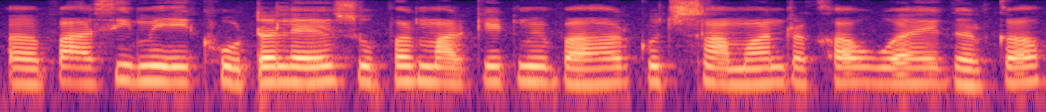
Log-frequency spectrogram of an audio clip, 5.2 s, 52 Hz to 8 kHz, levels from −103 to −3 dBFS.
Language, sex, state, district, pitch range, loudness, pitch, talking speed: Hindi, female, Gujarat, Gandhinagar, 185-205 Hz, -16 LUFS, 200 Hz, 220 wpm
